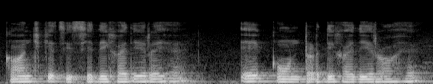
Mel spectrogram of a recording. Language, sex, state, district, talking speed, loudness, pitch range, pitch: Hindi, male, Uttar Pradesh, Saharanpur, 180 wpm, -14 LUFS, 125-135 Hz, 125 Hz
